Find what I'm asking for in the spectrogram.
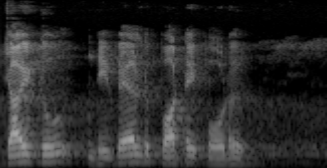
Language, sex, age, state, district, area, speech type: Tamil, male, 45-60, Tamil Nadu, Krishnagiri, rural, read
